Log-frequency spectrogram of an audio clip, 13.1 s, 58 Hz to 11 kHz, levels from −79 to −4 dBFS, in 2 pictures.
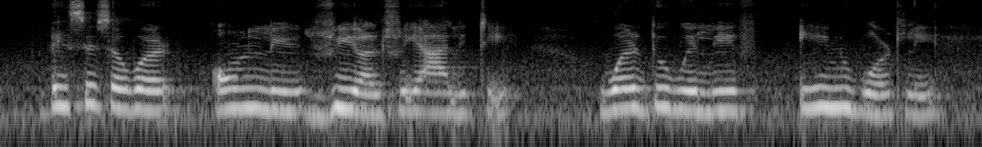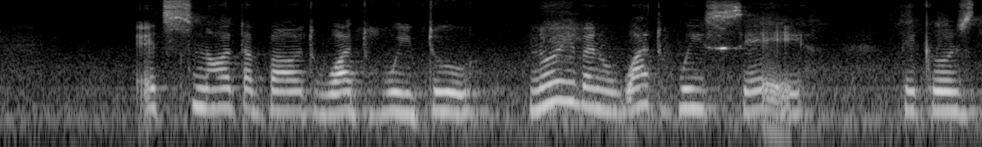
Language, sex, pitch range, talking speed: English, female, 200-235 Hz, 105 wpm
